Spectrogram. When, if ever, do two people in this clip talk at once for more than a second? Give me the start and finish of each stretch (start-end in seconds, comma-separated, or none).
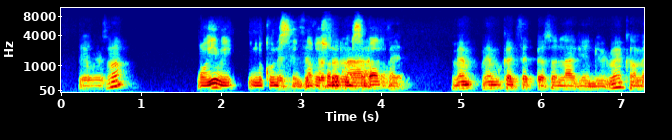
2.7-4.2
